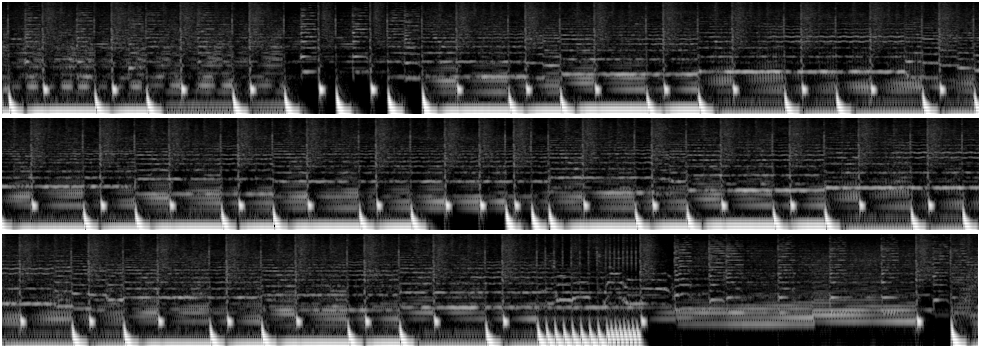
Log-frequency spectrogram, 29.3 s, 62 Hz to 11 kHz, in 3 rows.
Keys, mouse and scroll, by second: 0.9 ctrl+click, 1.5 alt+scroll up 11, 2.1 ctrl+click, 3.0 alt+scroll down 10, 3.3 space, 4.2 ctrl+z, 4.4 ctrl+click, 4.9 alt+scroll up 13, 5.4 ctrl+click, 5.8-6.2 alt+scroll down 9, 6.4 ctrl+click, 7.2 space, 7.7 ctrl+click, 9.7 Return, 10.1 right click, 12.6 Return, 13.1 Return, 13.3 alt+scroll down 3, 14.6 ‖, 15.5 alt+Tab, 15.7 right click, 15.9 alt+Tab, 22.0 Return, 23.8 alt+scroll up 1, 24.7 right click, 25.2 alt+click, 26.1 ctrl+t, 27.6 shift+click, 28.3 Return.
